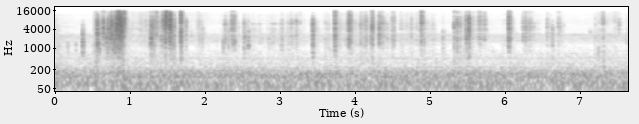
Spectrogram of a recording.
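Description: A hand rubs and taps softly on a paper page.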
